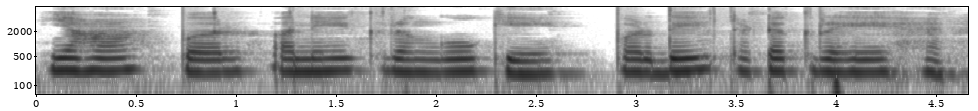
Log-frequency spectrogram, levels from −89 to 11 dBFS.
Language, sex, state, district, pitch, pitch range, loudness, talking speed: Hindi, female, Uttar Pradesh, Saharanpur, 215 Hz, 210-225 Hz, -15 LUFS, 115 wpm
